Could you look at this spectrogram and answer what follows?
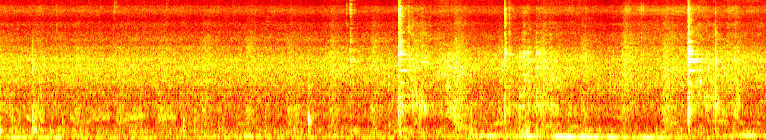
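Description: Meat seasoned with salt and turmeric fries in a pan with a soft, steady sizzle, while a spoon stirs and scrapes it with occasional clinks and knocks up close.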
